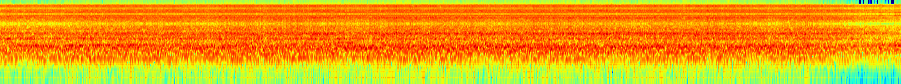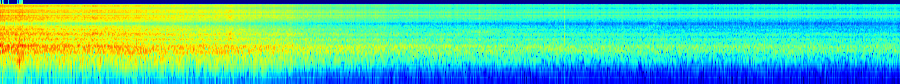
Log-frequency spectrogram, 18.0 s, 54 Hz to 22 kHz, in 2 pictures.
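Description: Keisei 3050 series electric train pulling away from the platform, its wheels and running gear close and very loud for the first eight seconds. It then fades steadily as the train draws away down the line, and is faint by about fourteen seconds in.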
